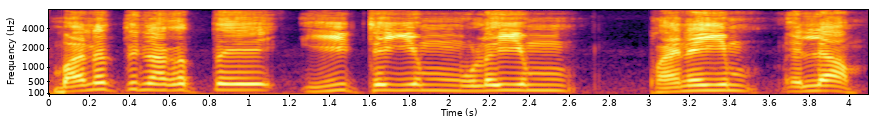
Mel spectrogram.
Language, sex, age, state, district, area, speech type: Malayalam, male, 45-60, Kerala, Kollam, rural, spontaneous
